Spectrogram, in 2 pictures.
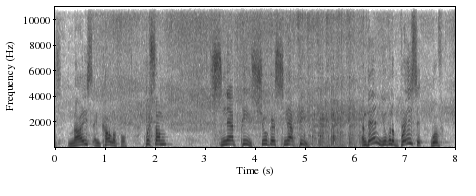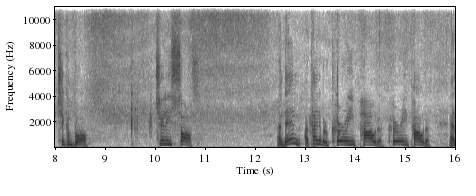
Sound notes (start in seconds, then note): none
